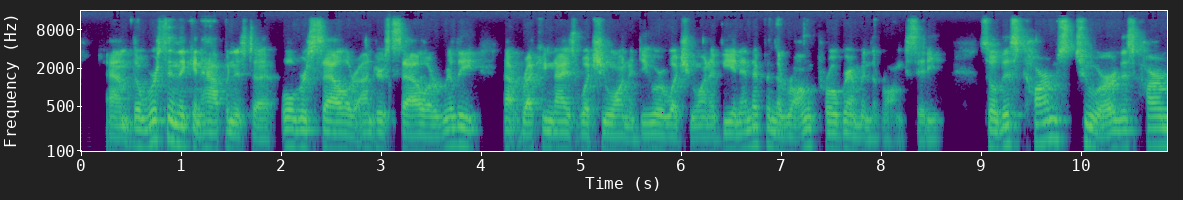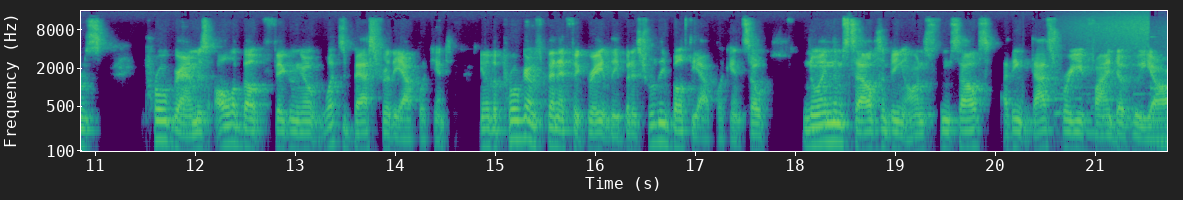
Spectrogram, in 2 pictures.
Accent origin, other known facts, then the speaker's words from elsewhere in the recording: British Columbia, Canada; growing up in Lower Mainland, I was used to very dreary, wet winters.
